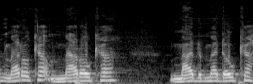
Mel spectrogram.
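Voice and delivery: MADOKA with a short "mad" as first syllable; people's wrong pronunciation. Shown as a demonstration. Streamer hunts for how people mispronounce it, bumpy. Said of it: "How do people sometimes pronounce".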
